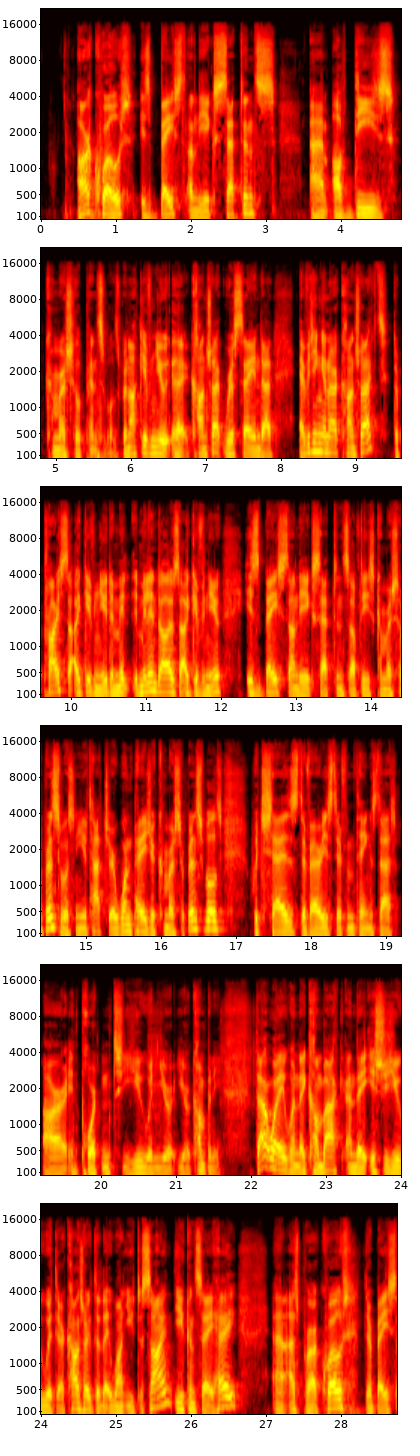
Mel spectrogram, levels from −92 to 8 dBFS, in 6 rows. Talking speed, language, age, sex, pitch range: 215 wpm, English, 30-49, male, 100-125 Hz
